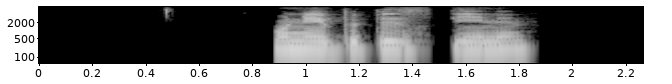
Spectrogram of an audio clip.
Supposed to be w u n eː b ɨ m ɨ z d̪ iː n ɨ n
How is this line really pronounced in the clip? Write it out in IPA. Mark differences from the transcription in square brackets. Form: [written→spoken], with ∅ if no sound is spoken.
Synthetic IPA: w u n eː b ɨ [m→b] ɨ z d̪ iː n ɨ n

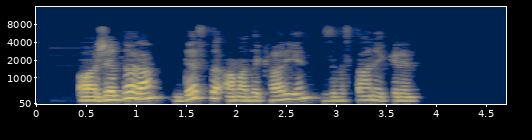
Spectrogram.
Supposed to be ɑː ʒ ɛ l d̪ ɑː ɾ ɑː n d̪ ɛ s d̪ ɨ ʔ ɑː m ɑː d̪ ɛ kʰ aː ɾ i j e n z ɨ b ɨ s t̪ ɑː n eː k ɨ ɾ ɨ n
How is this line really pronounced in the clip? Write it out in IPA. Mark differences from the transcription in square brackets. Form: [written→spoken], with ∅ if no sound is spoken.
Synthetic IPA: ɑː ʒ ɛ l d̪ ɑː ɾ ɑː n d̪ ɛ s [d̪→t̪] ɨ ʔ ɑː m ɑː d̪ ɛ kʰ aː ɾ i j e n z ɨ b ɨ s t̪ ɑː n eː k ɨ ɾ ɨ n

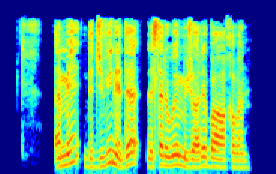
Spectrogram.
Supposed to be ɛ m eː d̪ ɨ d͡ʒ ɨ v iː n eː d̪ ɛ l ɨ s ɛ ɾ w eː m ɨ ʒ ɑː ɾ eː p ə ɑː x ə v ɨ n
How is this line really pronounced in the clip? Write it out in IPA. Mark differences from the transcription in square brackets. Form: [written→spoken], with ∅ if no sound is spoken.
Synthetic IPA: ɛ m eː d̪ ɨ d͡ʒ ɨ v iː n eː d̪ ɛ l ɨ s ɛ ɾ w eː m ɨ ʒ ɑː ɾ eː [p→b] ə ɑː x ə v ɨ n

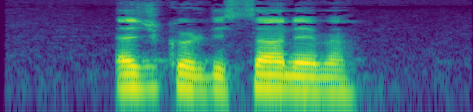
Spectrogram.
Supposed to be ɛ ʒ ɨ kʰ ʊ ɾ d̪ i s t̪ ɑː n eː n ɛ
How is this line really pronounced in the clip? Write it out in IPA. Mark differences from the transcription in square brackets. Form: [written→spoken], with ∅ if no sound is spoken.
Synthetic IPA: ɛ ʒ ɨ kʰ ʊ ɾ d̪ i s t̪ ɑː n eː [n→m] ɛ

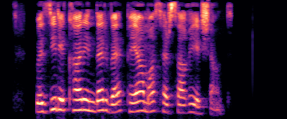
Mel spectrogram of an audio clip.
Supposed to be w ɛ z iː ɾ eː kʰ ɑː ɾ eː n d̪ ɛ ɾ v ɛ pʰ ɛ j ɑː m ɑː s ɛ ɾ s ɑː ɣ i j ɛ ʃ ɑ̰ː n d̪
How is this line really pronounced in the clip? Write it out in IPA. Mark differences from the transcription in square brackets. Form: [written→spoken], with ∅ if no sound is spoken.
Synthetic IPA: w ɛ z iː ɾ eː kʰ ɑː ɾ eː n d̪ ɛ ɾ v ɛ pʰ ɛ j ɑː m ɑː s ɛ ɾ s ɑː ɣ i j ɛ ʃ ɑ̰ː n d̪

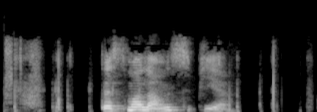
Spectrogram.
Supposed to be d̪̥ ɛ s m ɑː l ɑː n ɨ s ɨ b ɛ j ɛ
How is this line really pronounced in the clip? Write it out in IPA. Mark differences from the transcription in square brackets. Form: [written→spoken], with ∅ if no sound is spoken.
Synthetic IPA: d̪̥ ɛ s m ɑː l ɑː [n→m] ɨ s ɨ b [ɛ→i] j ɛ

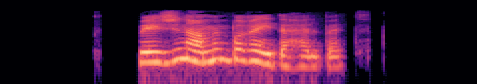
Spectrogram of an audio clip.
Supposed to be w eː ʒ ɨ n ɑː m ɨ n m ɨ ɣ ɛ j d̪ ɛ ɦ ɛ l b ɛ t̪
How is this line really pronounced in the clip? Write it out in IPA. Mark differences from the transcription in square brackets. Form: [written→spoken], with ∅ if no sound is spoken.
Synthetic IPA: w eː ʒ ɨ n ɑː m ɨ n [m→b] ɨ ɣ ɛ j d̪ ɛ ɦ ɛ l b ɛ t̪

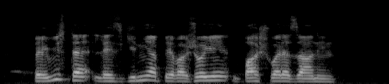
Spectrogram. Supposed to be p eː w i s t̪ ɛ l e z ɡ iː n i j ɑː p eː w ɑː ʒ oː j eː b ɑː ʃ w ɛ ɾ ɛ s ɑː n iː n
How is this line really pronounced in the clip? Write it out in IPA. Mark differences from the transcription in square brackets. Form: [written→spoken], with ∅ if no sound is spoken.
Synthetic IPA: p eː w i s t̪ ɛ l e z ɡ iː n i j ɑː p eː [w→v] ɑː ʒ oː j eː b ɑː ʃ w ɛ ɾ ɛ [s→z] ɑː n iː n

